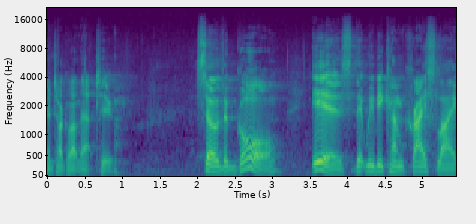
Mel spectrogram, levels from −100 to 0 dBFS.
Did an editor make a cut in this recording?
no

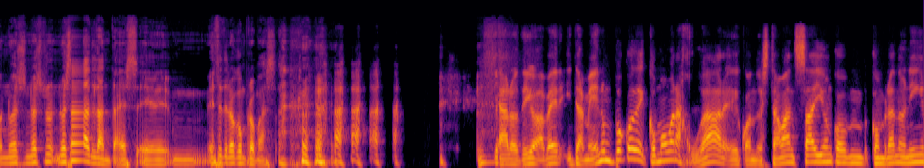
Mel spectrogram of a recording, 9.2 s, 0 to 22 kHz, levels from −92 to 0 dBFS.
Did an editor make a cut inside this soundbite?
no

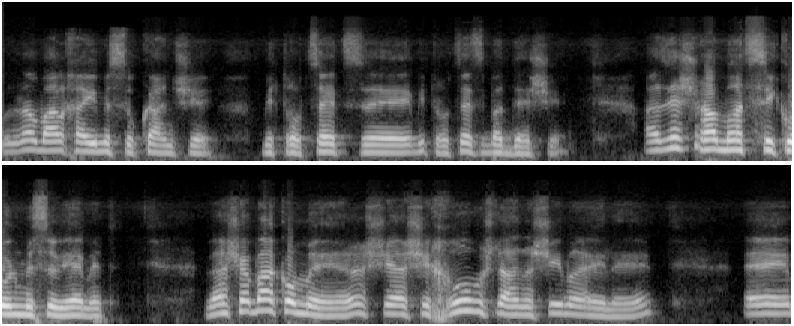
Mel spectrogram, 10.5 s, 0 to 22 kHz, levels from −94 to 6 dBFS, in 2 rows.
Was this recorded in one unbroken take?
yes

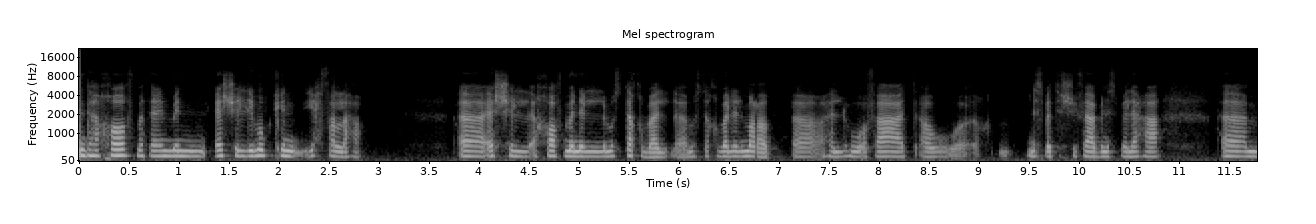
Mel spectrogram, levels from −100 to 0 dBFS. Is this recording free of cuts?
yes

